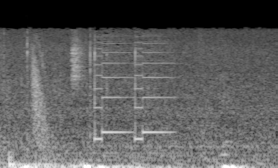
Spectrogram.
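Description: A video game menu gives short electronic beeps.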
